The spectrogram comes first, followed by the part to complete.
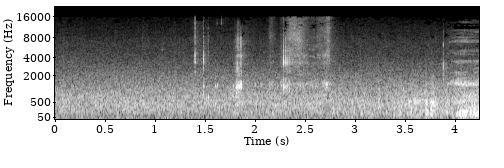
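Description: Steady rain-storm ambience, with a few short, crisp crackles and clicks about halfway through from first-aid supplies being handled close to the microphone.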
